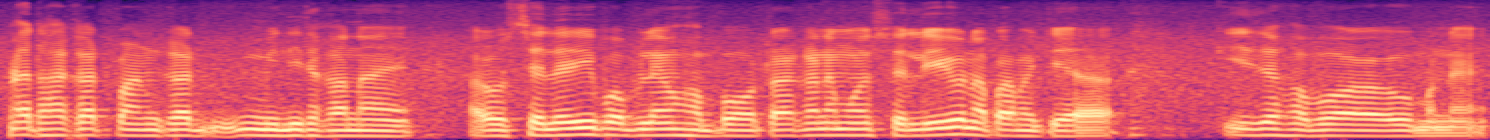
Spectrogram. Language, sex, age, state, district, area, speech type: Assamese, male, 18-30, Assam, Golaghat, rural, spontaneous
